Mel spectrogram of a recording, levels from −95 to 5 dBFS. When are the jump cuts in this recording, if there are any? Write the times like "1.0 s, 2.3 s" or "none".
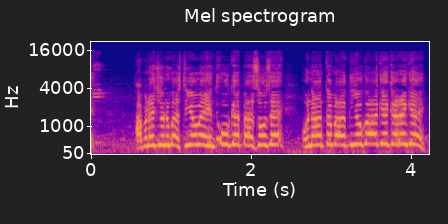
none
